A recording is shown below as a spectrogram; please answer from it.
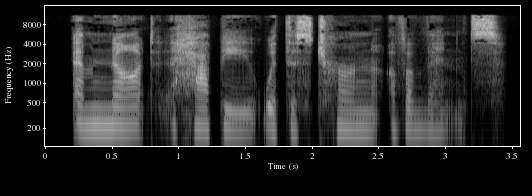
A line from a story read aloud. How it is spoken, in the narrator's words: he began, speaking slowly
